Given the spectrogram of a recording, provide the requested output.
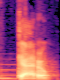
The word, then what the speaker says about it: caro: Et car, caro, c'est l'adjectif. Et dans ces cas-là, on se rapproche du L, c'est beaucoup plus léger parce qu'il y a un seul R.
